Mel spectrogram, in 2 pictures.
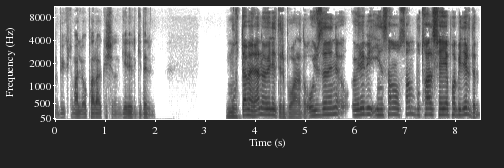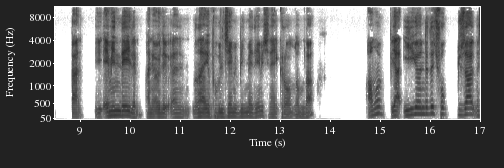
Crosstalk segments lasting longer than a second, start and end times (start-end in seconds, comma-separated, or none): none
